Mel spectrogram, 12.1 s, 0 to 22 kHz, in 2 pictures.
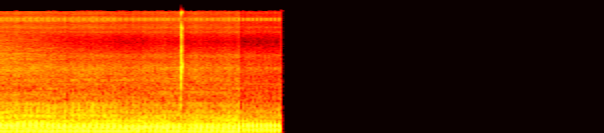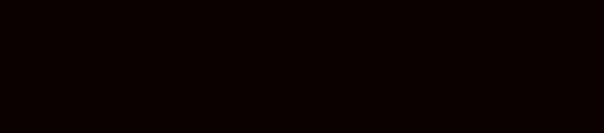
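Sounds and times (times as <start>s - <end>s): atv engine running: 0.0s - 2.8s.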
